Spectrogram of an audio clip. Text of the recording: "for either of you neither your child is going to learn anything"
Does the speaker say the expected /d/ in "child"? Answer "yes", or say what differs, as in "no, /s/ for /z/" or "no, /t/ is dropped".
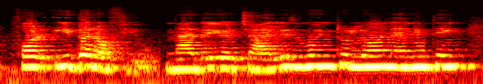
yes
